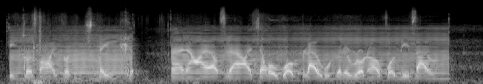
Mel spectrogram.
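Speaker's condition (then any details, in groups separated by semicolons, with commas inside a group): Laryngeal cancer with laryngectomy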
